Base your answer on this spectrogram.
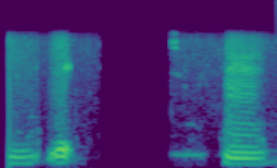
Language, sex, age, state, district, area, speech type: Bengali, male, 18-30, West Bengal, Malda, rural, conversation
